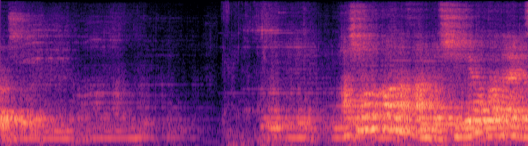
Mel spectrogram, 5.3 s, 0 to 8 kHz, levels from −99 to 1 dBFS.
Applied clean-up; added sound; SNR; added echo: neural separator model SepFormer DNS4.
